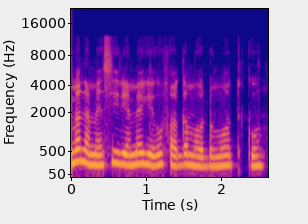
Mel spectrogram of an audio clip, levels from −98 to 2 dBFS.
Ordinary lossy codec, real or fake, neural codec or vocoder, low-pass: Opus, 16 kbps; real; none; 10.8 kHz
